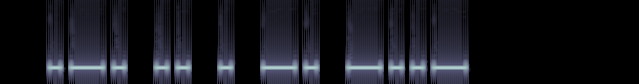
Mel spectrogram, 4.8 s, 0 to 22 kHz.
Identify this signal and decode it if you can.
Morse code, heard as a keyed tone, about 15 wpm, 700 Hz. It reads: RIENX
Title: Code Groups - 5 Letters - 15wpm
